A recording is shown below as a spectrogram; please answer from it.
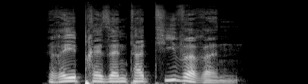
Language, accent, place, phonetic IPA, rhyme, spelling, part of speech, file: German, Germany, Berlin, [ʁepʁɛzɛntaˈtiːvəʁən], -iːvəʁən, repräsentativeren, adjective, De-repräsentativeren.ogg
- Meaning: inflection of repräsentativ: 1. strong genitive masculine/neuter singular comparative degree 2. weak/mixed genitive/dative all-gender singular comparative degree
